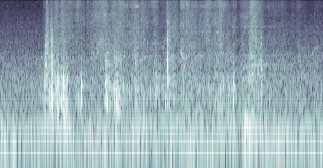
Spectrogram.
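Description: Small plastic food containers and packaging being handled on a stone bench: light knocks and rustles in several short clusters.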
